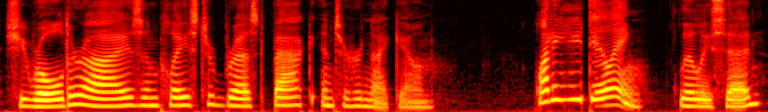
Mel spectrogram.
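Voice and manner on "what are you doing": high-pitched annoyed wife; sharply raised pitch, irritated question. A narrator's reading. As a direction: demand it, irked at being ignored. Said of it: "annoyed by the small amount of attention".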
